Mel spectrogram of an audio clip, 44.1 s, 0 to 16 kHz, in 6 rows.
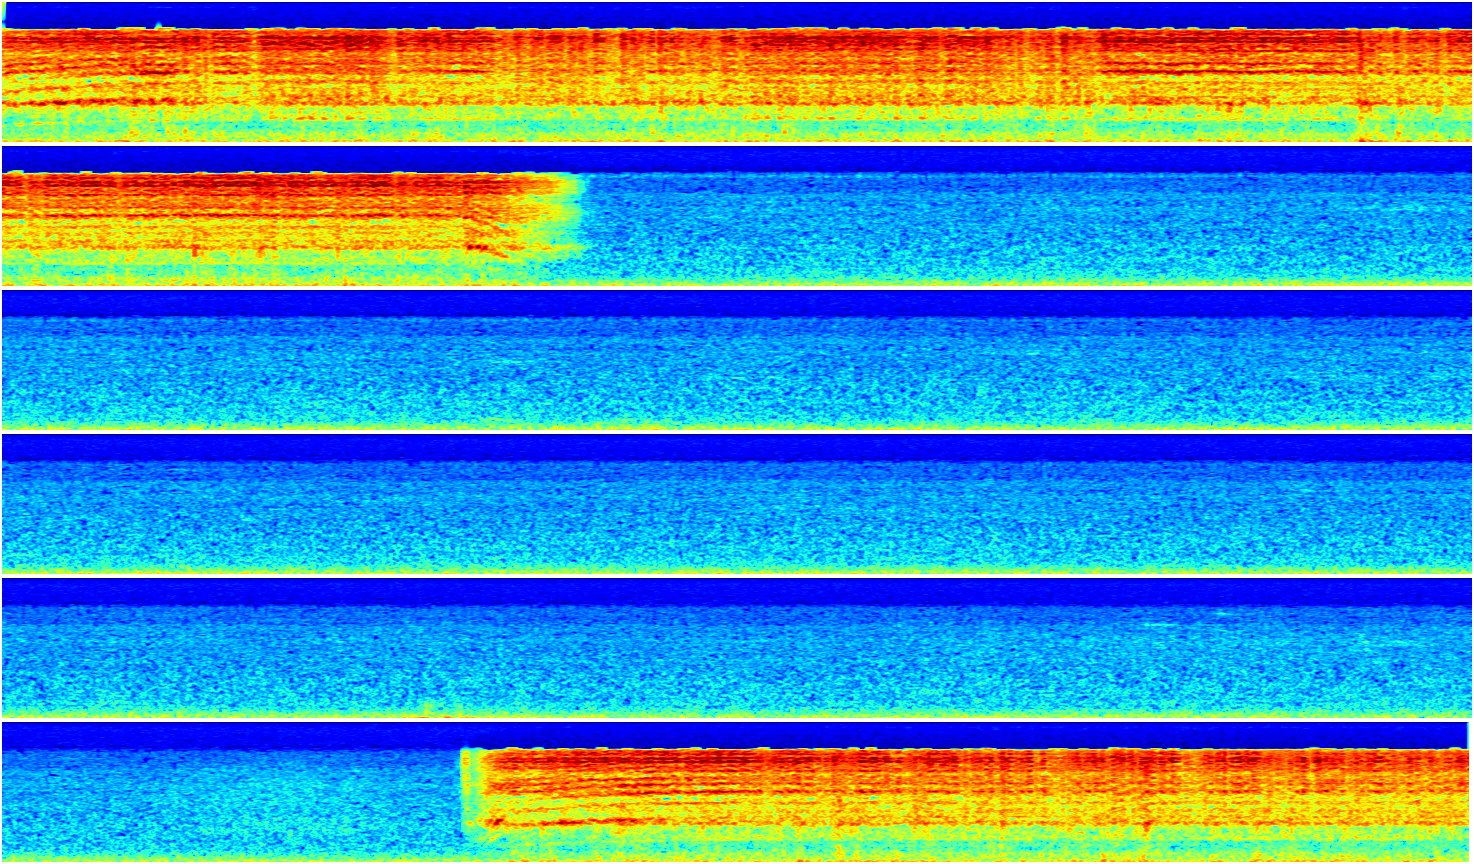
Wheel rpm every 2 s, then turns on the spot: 140, 160, 160, 160, 140, 10, 0, 0, 0, 0, 0, 0, 0, 0, 0, 0, 0, 0, 0, 40, 160, 160.
none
